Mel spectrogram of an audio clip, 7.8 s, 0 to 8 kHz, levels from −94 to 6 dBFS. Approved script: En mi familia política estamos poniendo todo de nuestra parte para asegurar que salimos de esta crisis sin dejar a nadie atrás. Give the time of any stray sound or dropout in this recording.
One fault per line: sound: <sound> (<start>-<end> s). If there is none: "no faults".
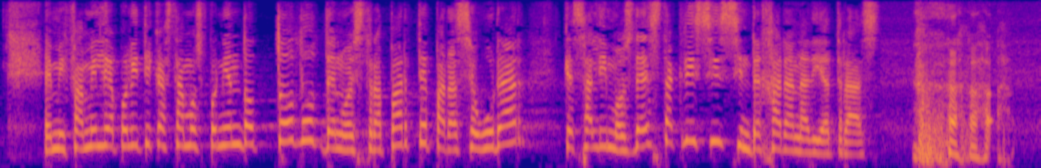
sound: laugh (6.8-7.6 s)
